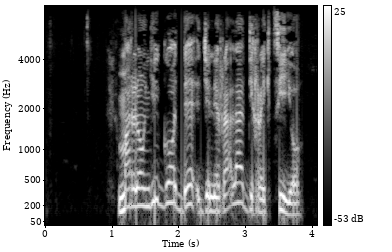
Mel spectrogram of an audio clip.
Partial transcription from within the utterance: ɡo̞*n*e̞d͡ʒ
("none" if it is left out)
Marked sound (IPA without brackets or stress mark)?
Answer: d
